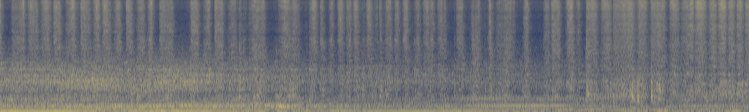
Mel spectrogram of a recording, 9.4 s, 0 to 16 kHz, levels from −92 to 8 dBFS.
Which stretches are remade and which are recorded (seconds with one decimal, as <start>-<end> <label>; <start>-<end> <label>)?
0.0-7.7 recorded; 7.7-8.2 remade; 8.2-9.4 recorded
